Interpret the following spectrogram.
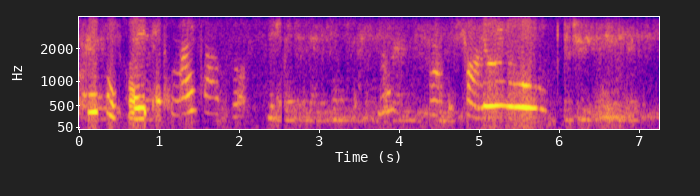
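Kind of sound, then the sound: animal, cat meowing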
